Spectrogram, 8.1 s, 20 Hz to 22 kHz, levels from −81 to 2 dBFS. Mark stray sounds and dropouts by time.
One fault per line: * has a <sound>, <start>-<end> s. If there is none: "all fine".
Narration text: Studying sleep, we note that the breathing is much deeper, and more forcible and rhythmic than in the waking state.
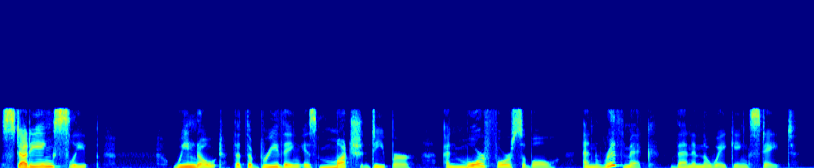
all fine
